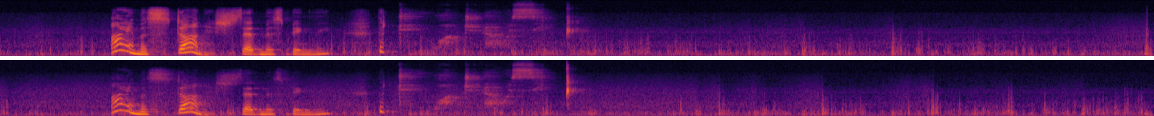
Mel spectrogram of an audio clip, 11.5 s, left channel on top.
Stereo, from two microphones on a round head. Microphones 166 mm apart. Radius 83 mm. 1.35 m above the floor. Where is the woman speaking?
70° left (ahead or behind), 0.9 m.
